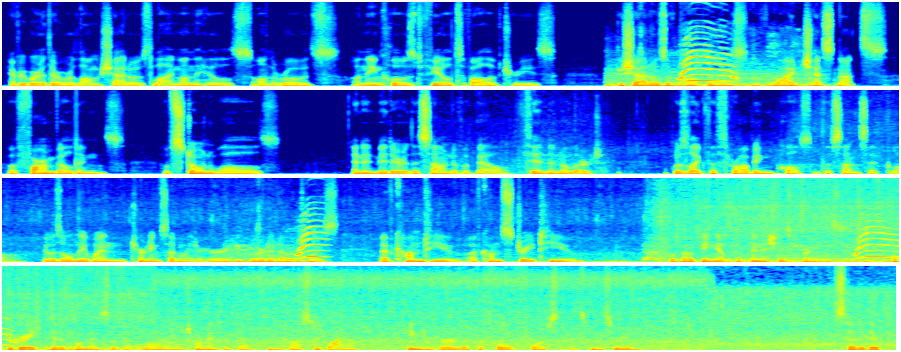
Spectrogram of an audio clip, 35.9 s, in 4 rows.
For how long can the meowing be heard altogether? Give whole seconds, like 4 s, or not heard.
6 s.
